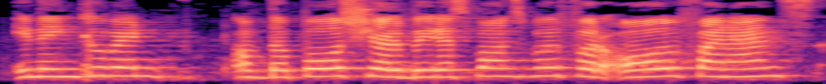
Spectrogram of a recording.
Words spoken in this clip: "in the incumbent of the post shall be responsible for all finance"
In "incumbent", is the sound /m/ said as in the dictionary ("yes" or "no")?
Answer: no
